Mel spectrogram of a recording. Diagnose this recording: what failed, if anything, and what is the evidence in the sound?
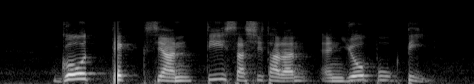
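The network dropped audio on this G.722 call, causing packet loss on an ADPCM call: a hard-edged 30 ms silent hole at 1.15 s, consistent with a few lost packets. The G.722 decoder's predictor and step size then disagree with the sender's, so the speech comes back with some distortion, settling by about 1.23 s.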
